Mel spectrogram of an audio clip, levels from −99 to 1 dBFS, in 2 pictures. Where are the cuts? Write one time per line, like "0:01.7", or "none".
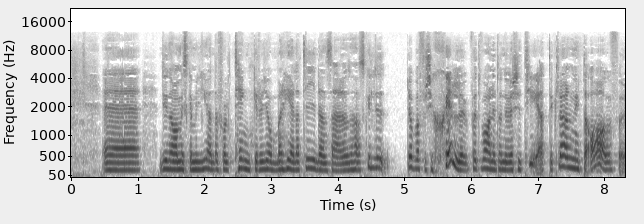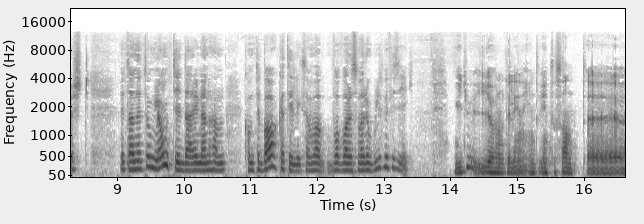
none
